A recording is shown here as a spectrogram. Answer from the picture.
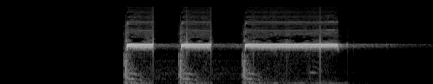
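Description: A whistle blown three times, two short blasts and then one longer blast, each at the same steady high pitch.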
